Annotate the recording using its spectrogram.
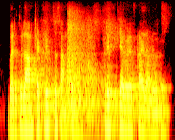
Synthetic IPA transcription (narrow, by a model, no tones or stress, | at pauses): bəɾet̪ulaːmt͡ɕjaʈɾipt͡səsaŋɡt̪əʈɾipt͡ɕjaʋeɭət͡skajd͡zʱaləɦot̪o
